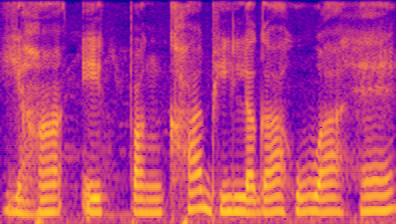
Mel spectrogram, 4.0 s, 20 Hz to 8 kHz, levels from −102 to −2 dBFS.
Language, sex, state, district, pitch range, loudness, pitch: Hindi, female, Jharkhand, Deoghar, 180-195 Hz, -16 LUFS, 185 Hz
